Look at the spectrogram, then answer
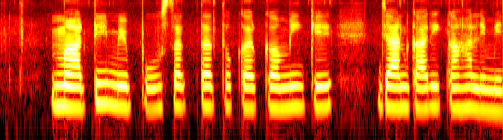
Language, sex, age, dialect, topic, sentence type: Chhattisgarhi, female, 18-24, Northern/Bhandar, agriculture, question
